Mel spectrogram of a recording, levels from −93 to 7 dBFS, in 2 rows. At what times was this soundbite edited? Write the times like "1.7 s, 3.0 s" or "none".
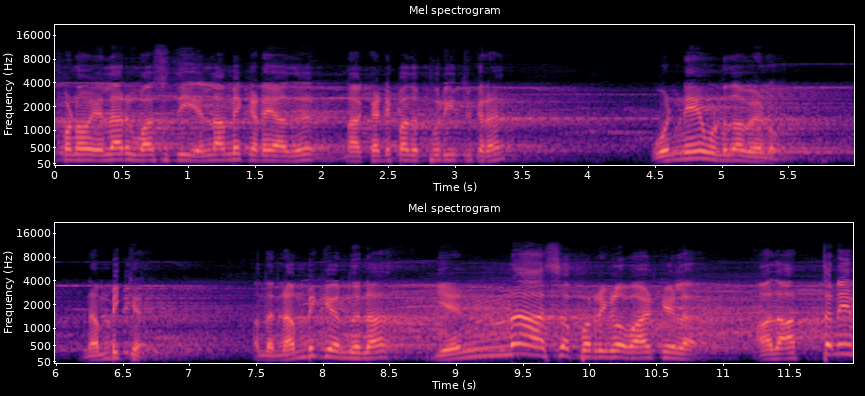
none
